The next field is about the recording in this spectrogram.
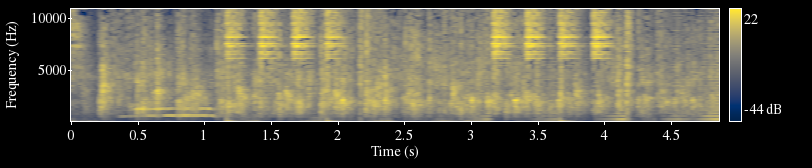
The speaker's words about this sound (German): Applaus!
